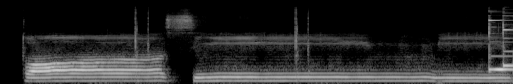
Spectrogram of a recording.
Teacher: سین کو میم کے ساتھ ملائیں گے کیونکہ میم کے اوپر شد پڑا ہے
